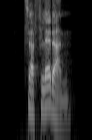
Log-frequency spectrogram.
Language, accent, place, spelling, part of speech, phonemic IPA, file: German, Germany, Berlin, zerfleddern, verb, /tserˈflɛdərn/, De-zerfleddern.ogg
- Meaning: to damage something delicate, chiefly a book or piece of paper, by handling it uncarefully; to tatter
